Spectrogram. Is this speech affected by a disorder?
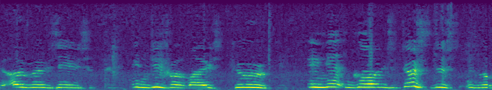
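Yes: cerebral palsy.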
